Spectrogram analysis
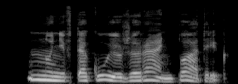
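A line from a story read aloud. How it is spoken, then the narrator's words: Tired moan. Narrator (Russian): Простонала я устало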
